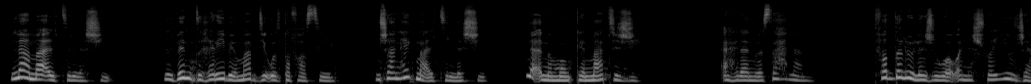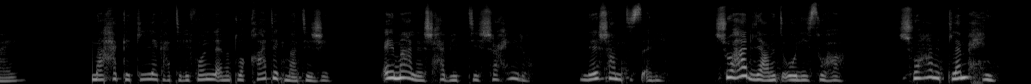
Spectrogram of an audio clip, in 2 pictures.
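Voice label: arabic syrian female character; voice demos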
